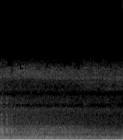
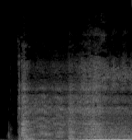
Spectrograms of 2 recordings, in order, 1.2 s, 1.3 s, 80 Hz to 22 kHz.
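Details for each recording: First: 1999 Chevy Silverado 1500, 4.8 gas V8 with a hard-start problem, cranks and dies: under throttle it trembles, stutters and struggles to stay running; owner suspects fuel pump not delivering, fuel starvation. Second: GMC/Chevrolet 1500 pickup on jack stands after fuel pump replacement: cranks briefly, catches cleanly and settles into a steady, even idle with no stumble or misfire; normal start, running better than before the repair.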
